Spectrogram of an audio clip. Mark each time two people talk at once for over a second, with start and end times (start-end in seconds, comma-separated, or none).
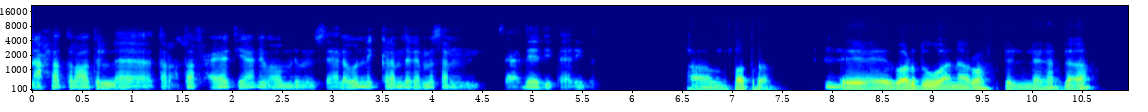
none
